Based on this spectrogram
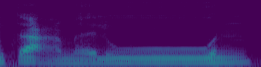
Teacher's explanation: مثلا لما نقف على المدود العارضة للسكون تعملون، لما نقف عليها فإن النون المفتوحة تسكن فتصير تعملون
